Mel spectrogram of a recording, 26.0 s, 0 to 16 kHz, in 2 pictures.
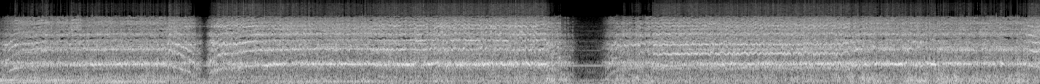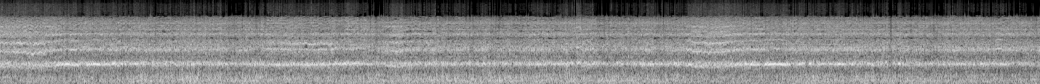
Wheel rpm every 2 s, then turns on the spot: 90, 170, 220, 160, 180, 220, 230, 230, 220, 230, 230, 230, 240.
none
